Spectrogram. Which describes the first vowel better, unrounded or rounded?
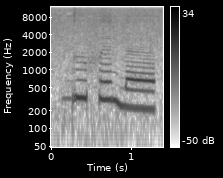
unrounded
